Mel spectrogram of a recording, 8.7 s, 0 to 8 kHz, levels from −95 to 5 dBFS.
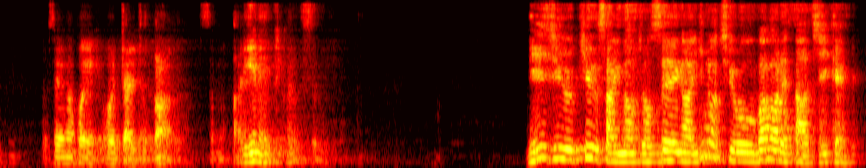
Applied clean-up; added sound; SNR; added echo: neural mask model DeepFilterNet 3.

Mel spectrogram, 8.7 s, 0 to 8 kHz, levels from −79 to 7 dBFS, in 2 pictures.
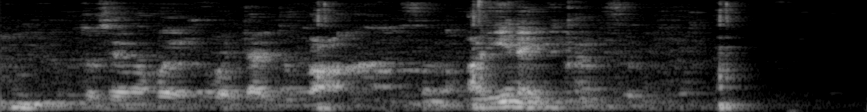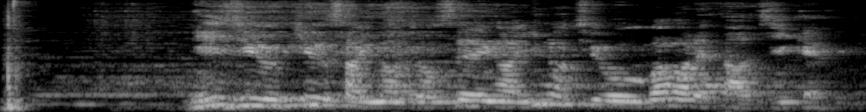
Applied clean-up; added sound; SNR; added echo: classical method WPE with log-MMSE.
